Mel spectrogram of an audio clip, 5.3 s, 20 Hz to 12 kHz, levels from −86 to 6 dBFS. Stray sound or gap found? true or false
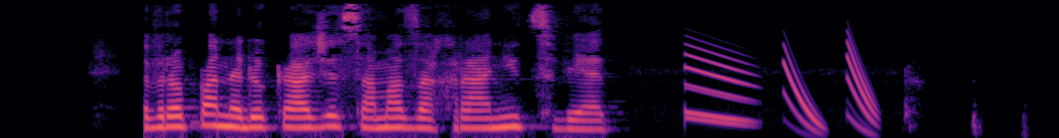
true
